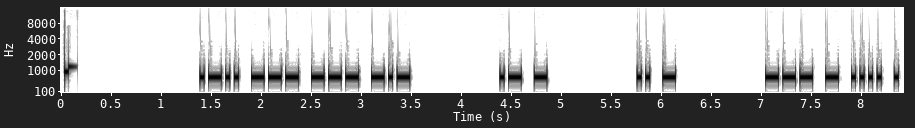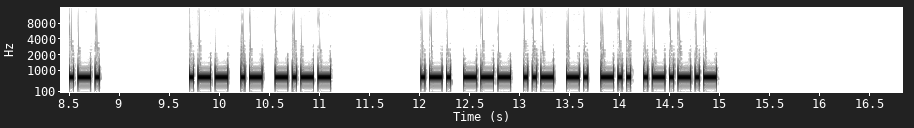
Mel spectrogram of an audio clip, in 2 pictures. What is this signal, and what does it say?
Morse code, heard as a keyed tone, about 28 wpm, 700 Hz. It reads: LOOK AT IT OTHER WAY ROUND.
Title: 3x Word-Spacing - Sentences from Top 200 Words - 28wpm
